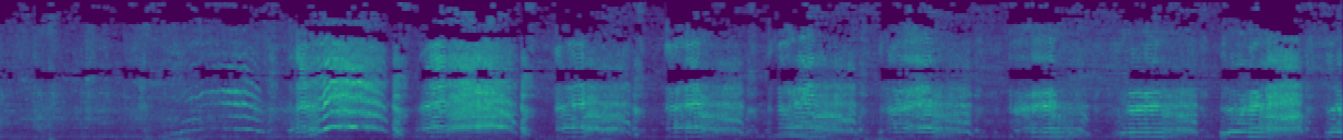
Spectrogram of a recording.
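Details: Newborn with vernix (fetal fat) on his face giving his first cry: strong, rhythmic crying in repeated bursts about one per second, a vigorous normal first cry after birth.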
